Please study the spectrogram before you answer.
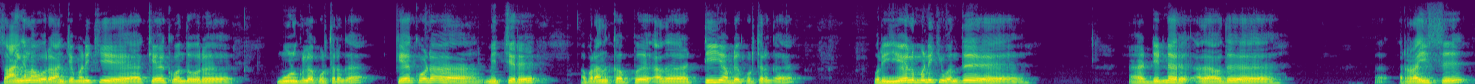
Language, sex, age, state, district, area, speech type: Tamil, male, 30-45, Tamil Nadu, Krishnagiri, rural, spontaneous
